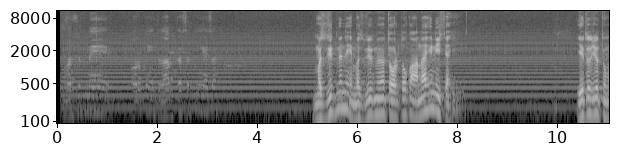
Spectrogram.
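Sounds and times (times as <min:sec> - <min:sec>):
electrical mains hum: 0:00.1 - 0:11.0.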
